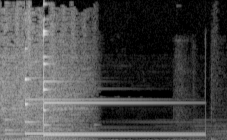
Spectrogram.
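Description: Two-tone doorbell chime: a higher note then a lower one, ding-dong, ringing on and slowly fading. Background music is playing under the first strike and drops away about a second in.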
